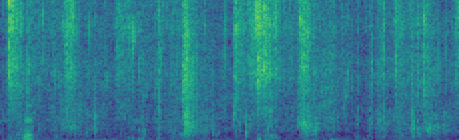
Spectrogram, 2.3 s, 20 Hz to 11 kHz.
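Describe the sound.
Footsteps climbing a 160-foot fire tower, a quiet, steady series of several soft treads at an even pace.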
